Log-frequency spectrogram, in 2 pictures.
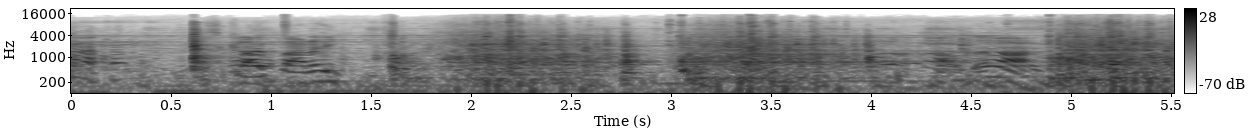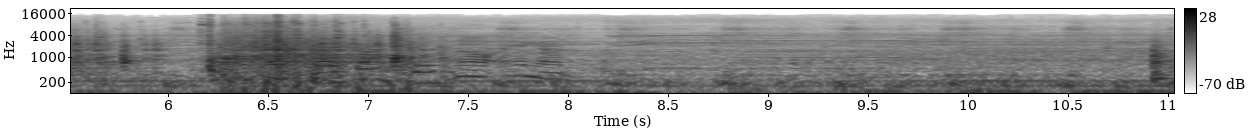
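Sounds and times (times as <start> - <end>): tractor engine cranking: 0.0 - 9.0.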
